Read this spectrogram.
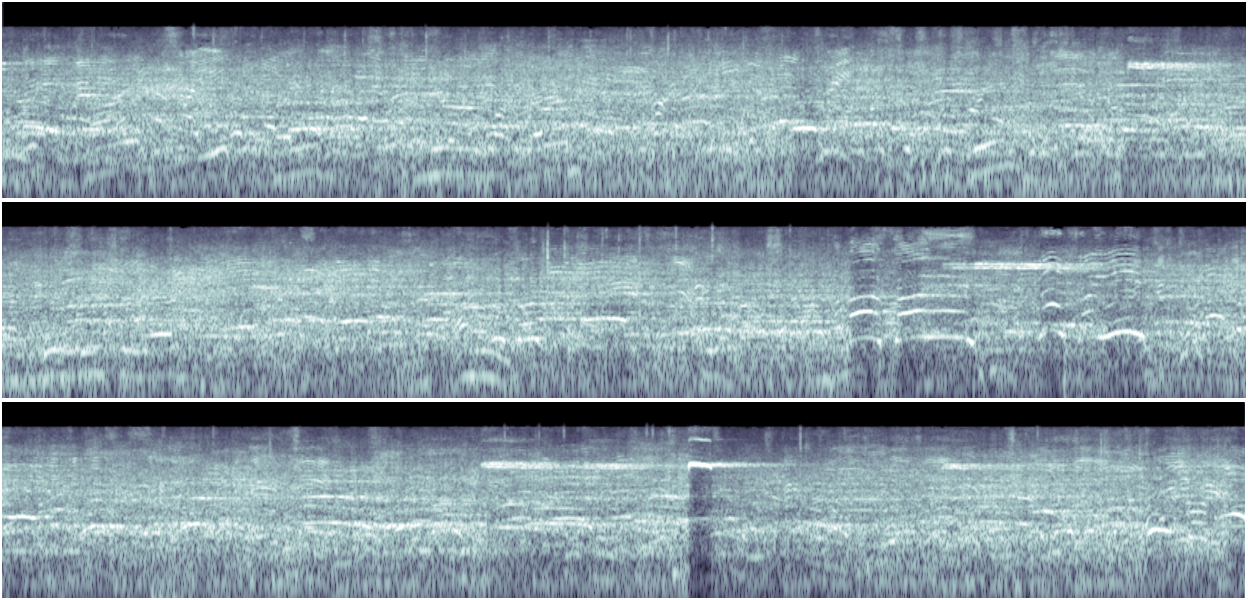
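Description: A large crowd murmurs and chatters throughout a big echoing hall.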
